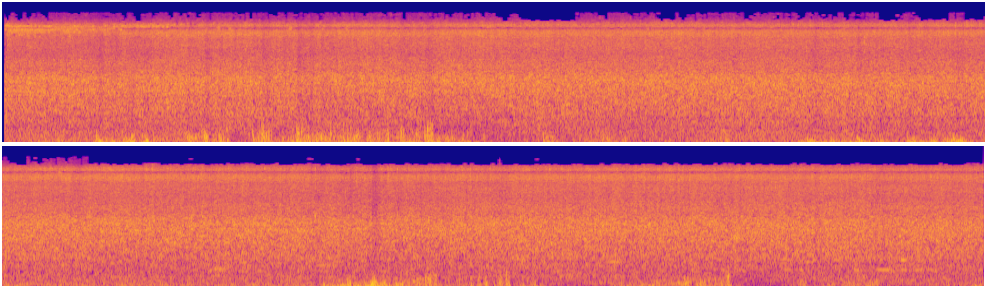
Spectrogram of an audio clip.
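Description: Heavy rain pouring steadily onto a corrugated metal roof and running off its edge, a dense even hiss, with low rumbling swells now and then.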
